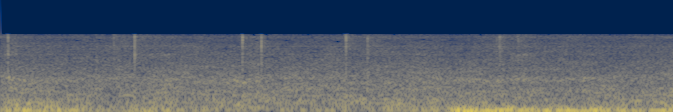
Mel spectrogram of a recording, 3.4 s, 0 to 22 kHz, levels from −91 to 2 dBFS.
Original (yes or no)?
no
